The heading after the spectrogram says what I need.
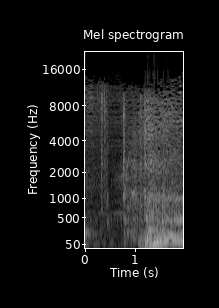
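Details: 1994 Ford Taurus wagon after refuelling and priming: brief crank, then the engine catches within a second and climbs into a strong, steady run; normal start.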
